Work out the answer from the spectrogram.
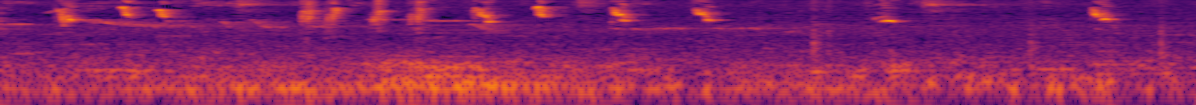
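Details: Brown-throated sunbird (kolibri ninja) in gacor full isian song. Bright, very high chirps and thin downslurred whistles are repeated about every half second, loud and clear against a low background murmur.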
